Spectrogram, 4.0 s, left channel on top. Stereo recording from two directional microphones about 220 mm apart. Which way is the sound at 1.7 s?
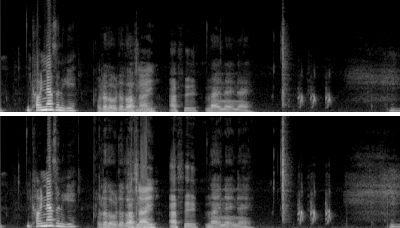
25° right (ahead or behind).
